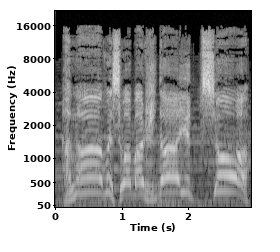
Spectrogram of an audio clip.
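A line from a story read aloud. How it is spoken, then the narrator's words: Shout. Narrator (Russian): крикнул Мышавур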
